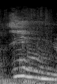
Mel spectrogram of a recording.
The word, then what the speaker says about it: INGNI: Un grand sac Ing. Ing. Parce que c'est écrit Ingni ou Ini, mais ça se prononce Ing.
